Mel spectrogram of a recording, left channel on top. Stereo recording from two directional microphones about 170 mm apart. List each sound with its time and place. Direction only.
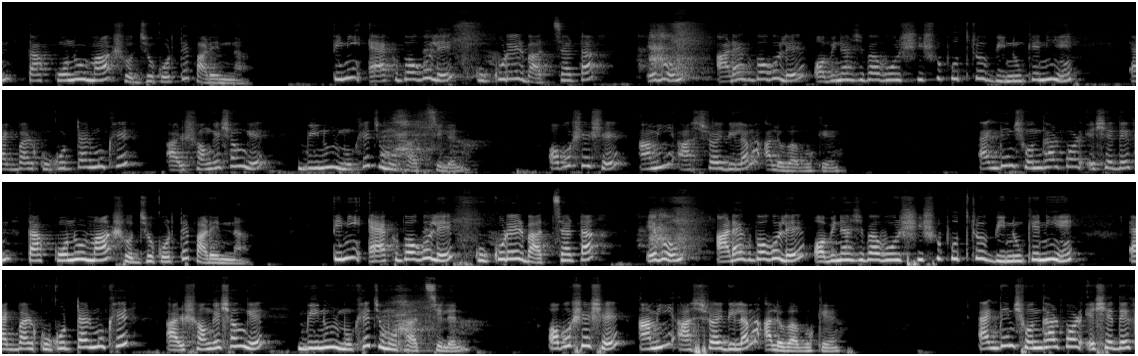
0.0 s a woman's voice: 30° right (ahead or behind)
7.1 s a woman's voice: 35° right (ahead or behind)
14.6 s speech: 20° right (ahead or behind)
14.8 s a woman's voice: 30° right (ahead or behind)
21.1 s a woman's voice: 35° right (ahead or behind)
